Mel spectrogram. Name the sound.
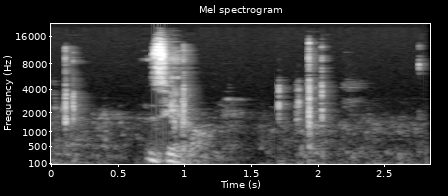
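typing on a computer keyboard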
